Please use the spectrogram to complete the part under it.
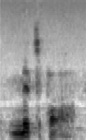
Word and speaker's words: Mizpah: And Samuel called the people together unto Yahweh to Mizpah, or Mitzpah, it's pronounced.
